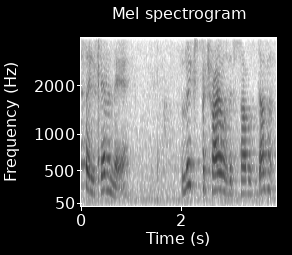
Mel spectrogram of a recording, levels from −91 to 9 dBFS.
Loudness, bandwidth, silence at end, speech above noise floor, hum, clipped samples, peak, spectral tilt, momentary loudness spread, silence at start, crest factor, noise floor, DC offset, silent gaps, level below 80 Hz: -24 LUFS; 4 kHz; 0 s; 27 dB; none; under 0.1%; -6 dBFS; -9 dB/octave; 11 LU; 0 s; 18 dB; -50 dBFS; under 0.1%; none; -60 dBFS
